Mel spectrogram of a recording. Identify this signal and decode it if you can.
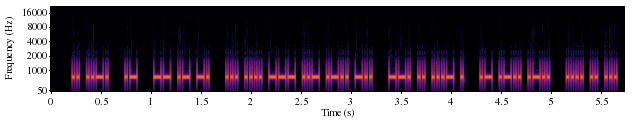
Morse code, heard as a keyed tone, about 50 wpm, 700 Hz. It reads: IF A MAN SHOULD GIVE ALL HIS
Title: Sentences from Top 1500 Words 50wpm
